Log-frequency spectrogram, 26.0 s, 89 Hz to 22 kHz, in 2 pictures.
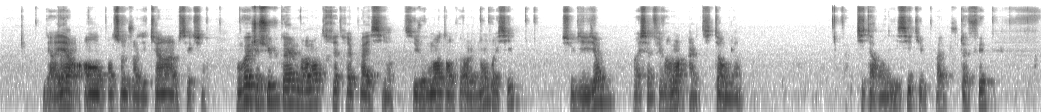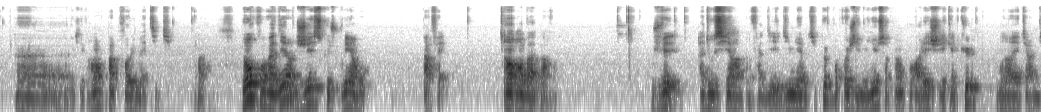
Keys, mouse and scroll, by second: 0.1-4.0 middle drag, 4.4-5.5 scroll up 1, 5.7-7.9 drag, 7.1-8.9 middle drag, 11.3-14.5 middle drag, 14.5-14.9 scroll down 1, 14.9-17.9 middle drag, 20.5-24.0 drag, 23.1-26.0 middle drag.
